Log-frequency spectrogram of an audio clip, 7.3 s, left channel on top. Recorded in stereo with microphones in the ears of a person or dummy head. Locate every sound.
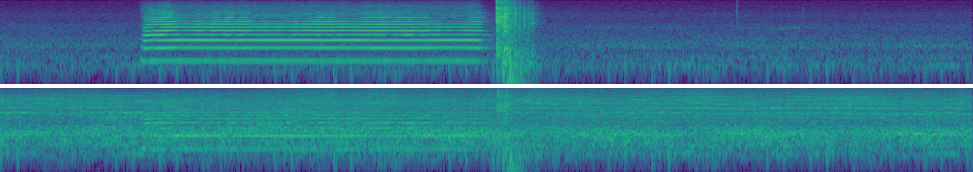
1.1 s a trumpet: 80° left, 1.6 m
3.7 s a door slam: 30° left (ahead or behind), 0.6 m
